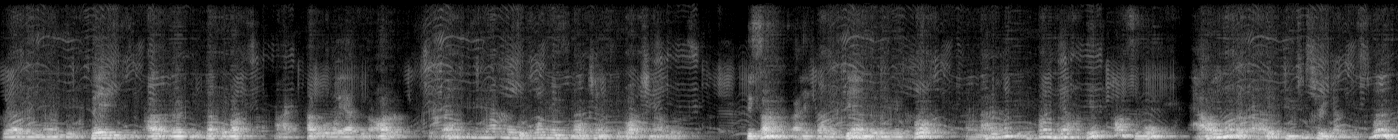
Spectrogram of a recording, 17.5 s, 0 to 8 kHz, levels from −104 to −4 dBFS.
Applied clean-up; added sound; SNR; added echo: neural separator model SepFormer DNS4.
